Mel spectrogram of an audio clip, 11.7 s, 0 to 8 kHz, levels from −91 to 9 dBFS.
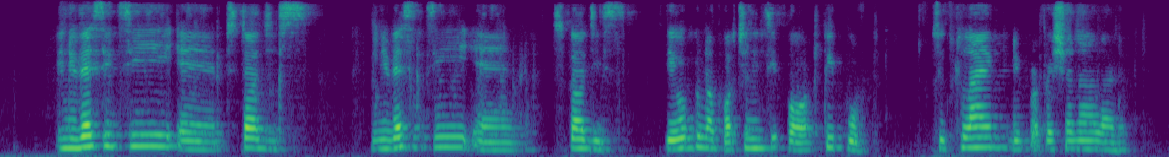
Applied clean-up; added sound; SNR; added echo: neural mask model DeepFilterNet 3.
